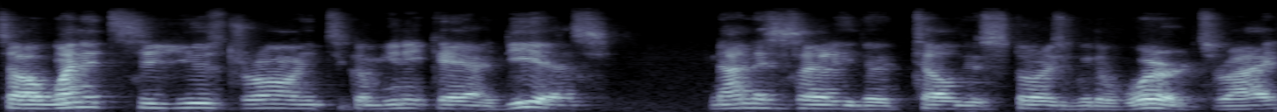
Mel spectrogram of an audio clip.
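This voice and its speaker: With a Spanish accent, a medium-pitched man speaks in fairly even intonation while his loudness swings widely. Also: moderate pace. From Puerto Rico. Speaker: comic artist and college teacher. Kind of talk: interview.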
